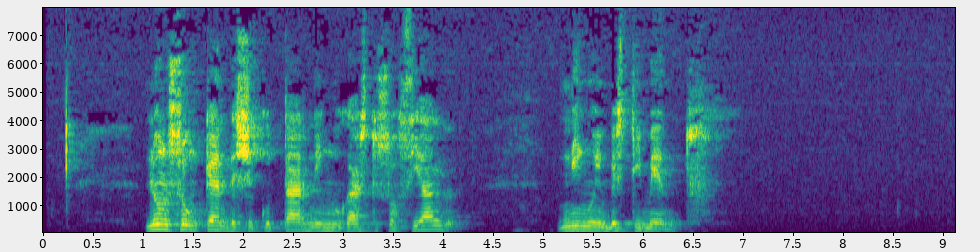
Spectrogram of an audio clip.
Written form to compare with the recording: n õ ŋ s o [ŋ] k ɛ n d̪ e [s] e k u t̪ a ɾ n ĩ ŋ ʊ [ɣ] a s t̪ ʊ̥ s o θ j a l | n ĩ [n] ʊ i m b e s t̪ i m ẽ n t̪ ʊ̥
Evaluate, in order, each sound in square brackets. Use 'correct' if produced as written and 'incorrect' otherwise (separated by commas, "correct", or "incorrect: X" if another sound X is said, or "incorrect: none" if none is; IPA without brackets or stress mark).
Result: correct, incorrect: ʃ, correct, incorrect: ŋ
